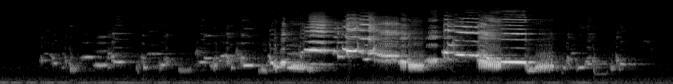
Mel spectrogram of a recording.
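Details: Australian magpie singing: a rich, warbling run of fluting and gurgling notes that builds into loud, complex, overlapping carols, then fades to soft notes at the end.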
